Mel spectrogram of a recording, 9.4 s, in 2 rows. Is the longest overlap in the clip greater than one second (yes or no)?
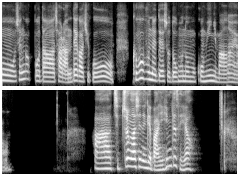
no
